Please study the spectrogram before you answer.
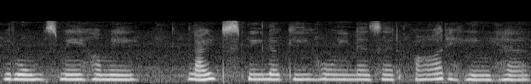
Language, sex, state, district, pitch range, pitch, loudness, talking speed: Hindi, female, Punjab, Fazilka, 220-235 Hz, 225 Hz, -14 LUFS, 125 wpm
